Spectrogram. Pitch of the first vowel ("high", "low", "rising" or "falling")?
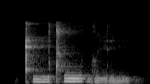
high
